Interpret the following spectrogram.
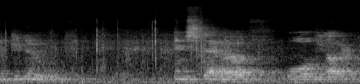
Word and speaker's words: GNU: the english language because according to the dictionary the g is silent and the word is pronounced new so every time you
